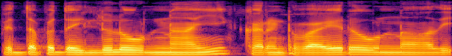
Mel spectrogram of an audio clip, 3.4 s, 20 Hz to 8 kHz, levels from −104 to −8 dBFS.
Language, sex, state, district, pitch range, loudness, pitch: Telugu, male, Telangana, Mahabubabad, 110-115 Hz, -15 LUFS, 110 Hz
